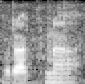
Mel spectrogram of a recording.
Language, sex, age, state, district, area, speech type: Telugu, male, 18-30, Andhra Pradesh, Krishna, urban, spontaneous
